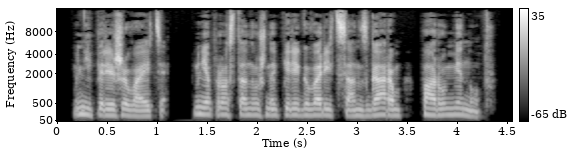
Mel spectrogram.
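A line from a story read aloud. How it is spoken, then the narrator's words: Chuckling emperor. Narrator (Russian): хохотнул император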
